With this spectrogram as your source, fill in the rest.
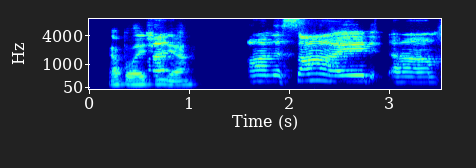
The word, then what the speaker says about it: appellation: do you say that a peliation so it's appellation yeah on the side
